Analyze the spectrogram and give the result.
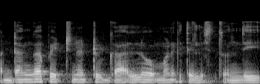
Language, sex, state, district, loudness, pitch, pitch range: Telugu, male, Andhra Pradesh, Krishna, -17 LUFS, 105 Hz, 100-110 Hz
